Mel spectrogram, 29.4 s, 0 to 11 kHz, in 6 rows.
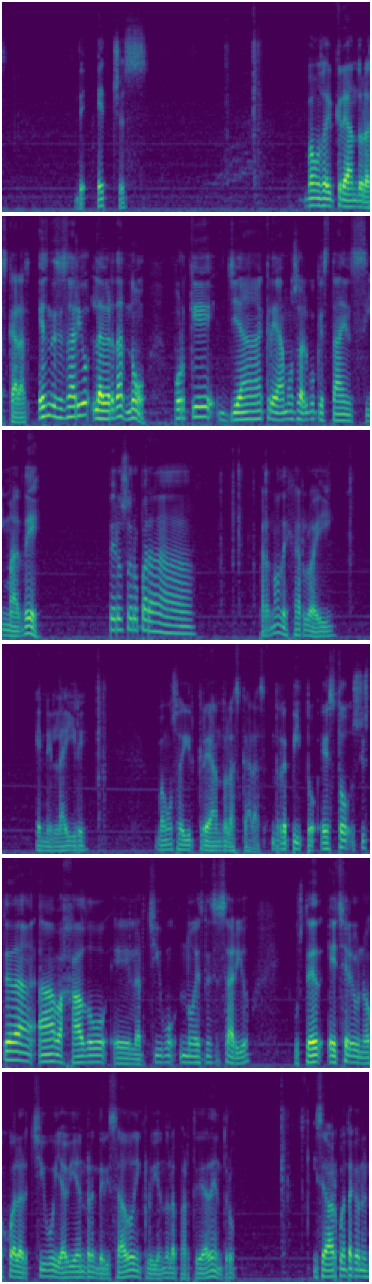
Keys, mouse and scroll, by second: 0.4 shift+click, 0.9 shift+middle click, 2.7 shift+click, 3.6 shift+click, 4.4 shift+f, 5.6-6.7 middle drag, 7.0-8.6 ctrl+middle drag, 8.9 ctrl+click, 9.7 shift+click, 10.9 shift+click, 11.8 shift+click, 13.3 shift+click, 14.3 ctrl+shift+z, 14.8 shift+click, 15.9 shift+click, 17.4 f, 19.5-21.9 middle drag, 21.9 ctrl+shift+scroll up 3, 23.1 click, 23.7 shift+click, 24.9 shift+click, 26.1 shift+click, 27.1 shift+click, 28.3 shift+click.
